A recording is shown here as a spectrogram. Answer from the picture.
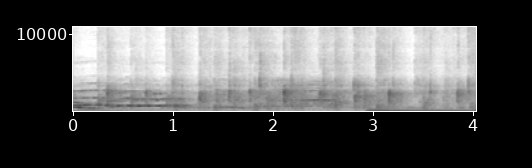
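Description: A live rock band plays bass guitar and drums. Over it, a wavering high sliding line runs through the first second or so. About three seconds in, a loud held low bass note comes in.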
